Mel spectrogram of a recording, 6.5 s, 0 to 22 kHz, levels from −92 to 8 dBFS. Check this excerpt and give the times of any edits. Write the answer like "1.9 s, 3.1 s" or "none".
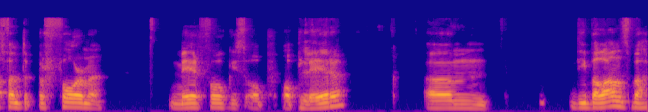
none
